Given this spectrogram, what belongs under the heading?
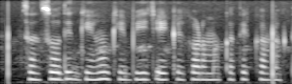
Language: Chhattisgarhi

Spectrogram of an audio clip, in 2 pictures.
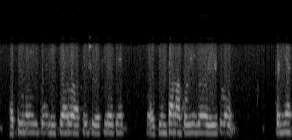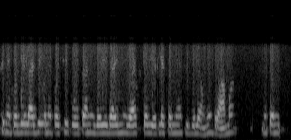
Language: Gujarati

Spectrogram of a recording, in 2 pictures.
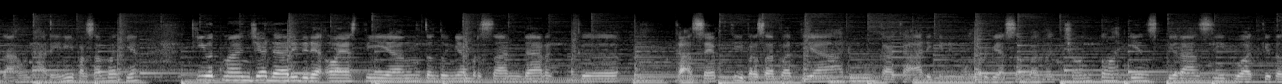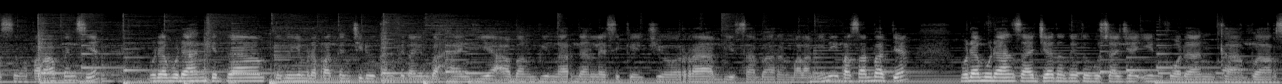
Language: Indonesian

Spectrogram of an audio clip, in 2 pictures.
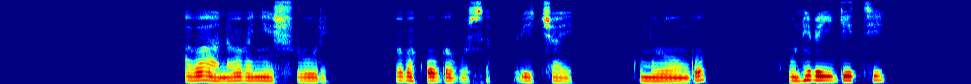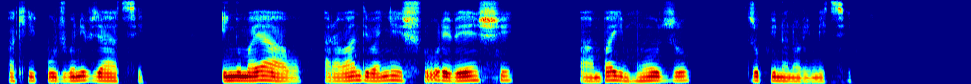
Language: Rundi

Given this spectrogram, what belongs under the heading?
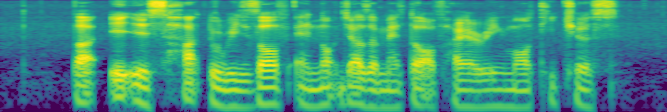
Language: English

